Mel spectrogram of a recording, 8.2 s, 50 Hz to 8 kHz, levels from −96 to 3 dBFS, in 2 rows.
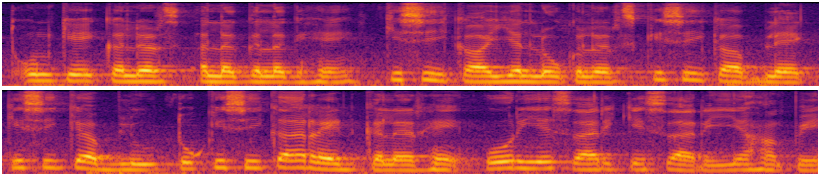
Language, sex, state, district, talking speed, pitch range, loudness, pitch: Hindi, male, Rajasthan, Bikaner, 215 wpm, 150-180 Hz, -16 LUFS, 155 Hz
